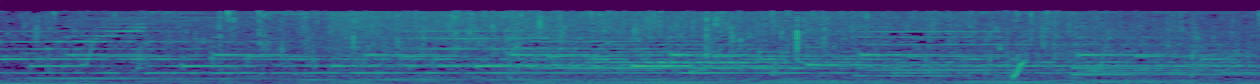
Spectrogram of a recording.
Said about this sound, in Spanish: El clima cambia a finales de mayo. Las brisas marinas traen aire húmedo del Caribe. Finalmente, la lluvia está de regreso.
